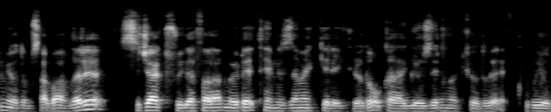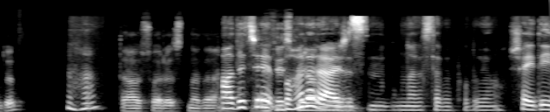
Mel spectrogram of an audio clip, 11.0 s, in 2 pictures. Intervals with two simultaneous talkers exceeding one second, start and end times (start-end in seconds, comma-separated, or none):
7.7-9.2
